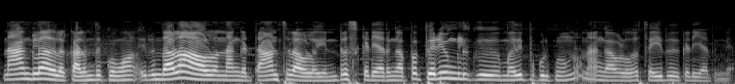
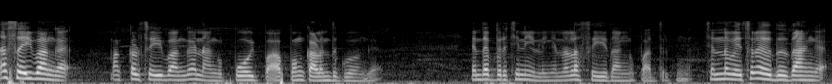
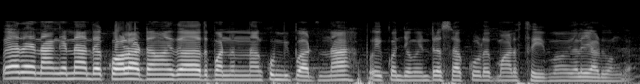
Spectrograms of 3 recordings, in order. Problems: background sounds at intervals, background conversations at intervals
